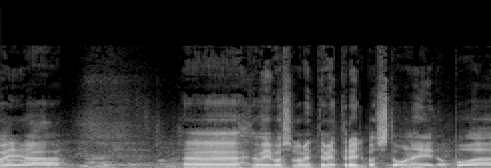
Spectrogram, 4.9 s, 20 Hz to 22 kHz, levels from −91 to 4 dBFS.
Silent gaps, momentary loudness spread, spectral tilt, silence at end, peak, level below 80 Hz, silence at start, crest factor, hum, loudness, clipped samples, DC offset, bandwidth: none; 16 LU; -4.5 dB/octave; 0 s; -2 dBFS; -46 dBFS; 0 s; 16 dB; none; -18 LUFS; under 0.1%; under 0.1%; 14 kHz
